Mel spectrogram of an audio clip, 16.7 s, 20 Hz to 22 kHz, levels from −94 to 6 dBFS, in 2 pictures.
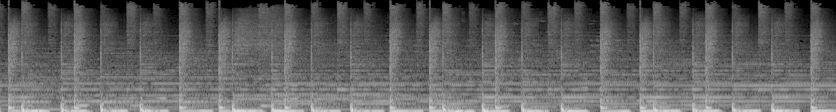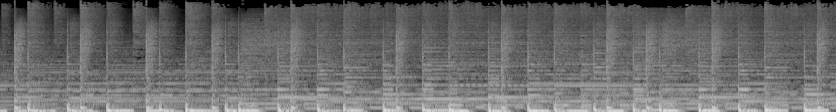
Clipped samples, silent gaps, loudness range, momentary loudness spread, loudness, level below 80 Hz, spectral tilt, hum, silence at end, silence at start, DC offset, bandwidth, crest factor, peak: under 0.1%; none; 2 LU; 4 LU; -20 LUFS; -20 dBFS; -6 dB/octave; none; 0 s; 0 s; under 0.1%; over 20 kHz; 16 dB; -2 dBFS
